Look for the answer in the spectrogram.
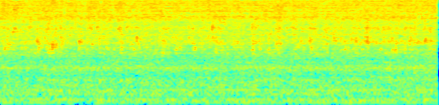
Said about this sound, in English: I try to put a little bit of both, so I'll put just a splash of water there.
